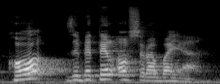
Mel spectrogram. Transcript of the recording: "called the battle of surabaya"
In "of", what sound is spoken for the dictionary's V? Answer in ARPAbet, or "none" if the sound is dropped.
W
